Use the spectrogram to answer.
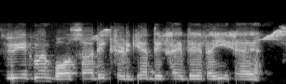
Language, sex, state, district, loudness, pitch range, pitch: Hindi, male, Rajasthan, Jaipur, -11 LUFS, 135-150 Hz, 135 Hz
